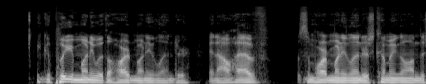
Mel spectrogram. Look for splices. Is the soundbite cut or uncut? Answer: cut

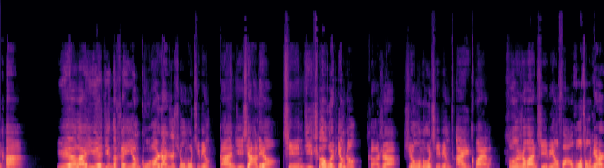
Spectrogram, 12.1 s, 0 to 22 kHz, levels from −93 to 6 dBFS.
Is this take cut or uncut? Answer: cut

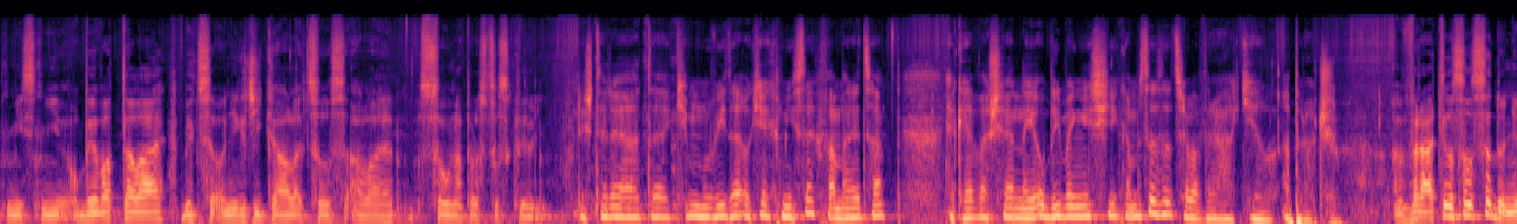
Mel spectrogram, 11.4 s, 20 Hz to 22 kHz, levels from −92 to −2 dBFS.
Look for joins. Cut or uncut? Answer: uncut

